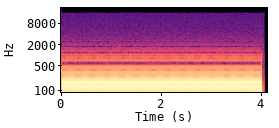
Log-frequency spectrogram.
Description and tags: I recorded this Ace tone Organ Basspedal with a mono mic very close to the speaker in 16bit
